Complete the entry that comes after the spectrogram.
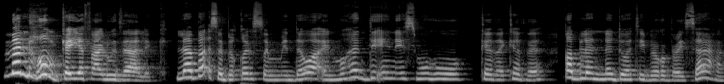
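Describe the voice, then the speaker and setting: Noticeable background noise sits behind a woman's high-pitched voice. Her intonation is lively. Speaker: aspiring voice-over artist. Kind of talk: humorous story narration. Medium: read story.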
